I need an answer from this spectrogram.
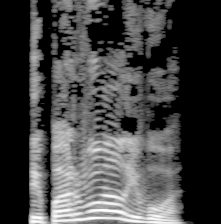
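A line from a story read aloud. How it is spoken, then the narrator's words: Angry yell. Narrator (Russian): завопил Гота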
